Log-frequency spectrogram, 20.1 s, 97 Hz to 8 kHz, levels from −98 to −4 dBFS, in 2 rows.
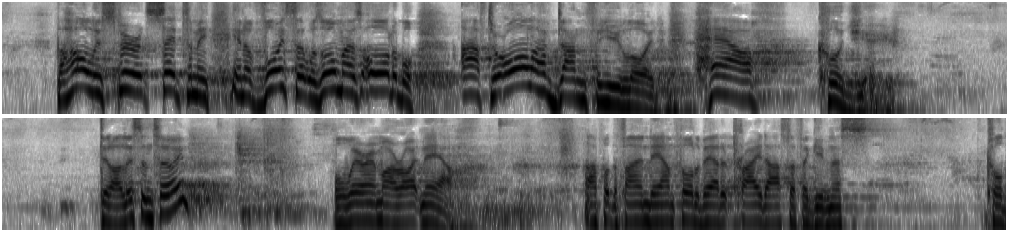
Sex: male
